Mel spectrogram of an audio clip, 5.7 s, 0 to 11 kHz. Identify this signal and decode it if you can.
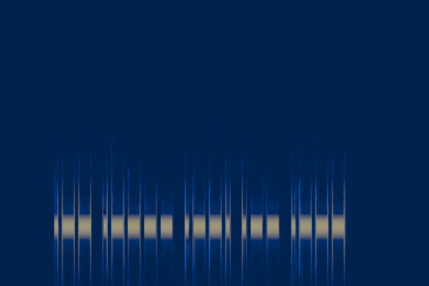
Morse code, heard as a keyed tone, about 22 wpm, 700 Hz. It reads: W1PWJ
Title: USA Call Signs - 5 Characters - 22wpm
